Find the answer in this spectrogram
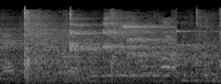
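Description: Badminton rally: a sharp racket strike on the shuttlecock about a quarter second in and a lighter one shortly after, with court shoes squeaking on the floor in between.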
